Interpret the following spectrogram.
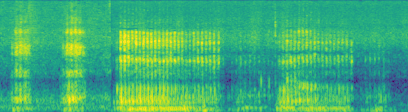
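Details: Cheetah purr in short rasping bursts, with two brief pulses followed by longer buzzy phases that alternate like breathing in and out.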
